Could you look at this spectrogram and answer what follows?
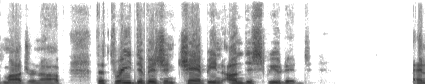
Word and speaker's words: Madrimov: And you're hearing pronunciations of his name today, all different ways, but it is Madrimov.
